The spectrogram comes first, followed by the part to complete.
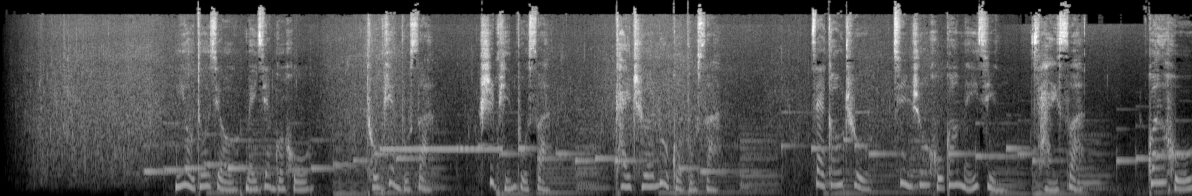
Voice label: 女; 彝海北岸蓝湾女成品

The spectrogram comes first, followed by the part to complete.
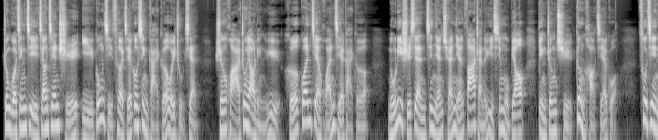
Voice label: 新闻

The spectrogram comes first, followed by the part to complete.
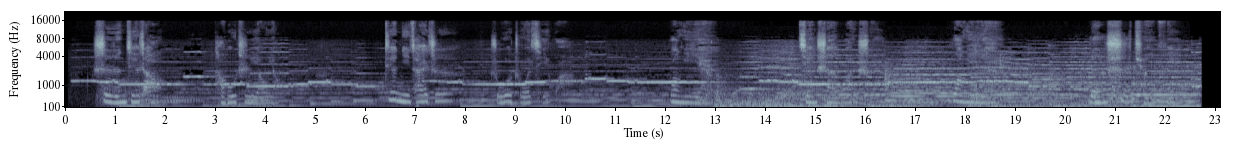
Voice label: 温柔

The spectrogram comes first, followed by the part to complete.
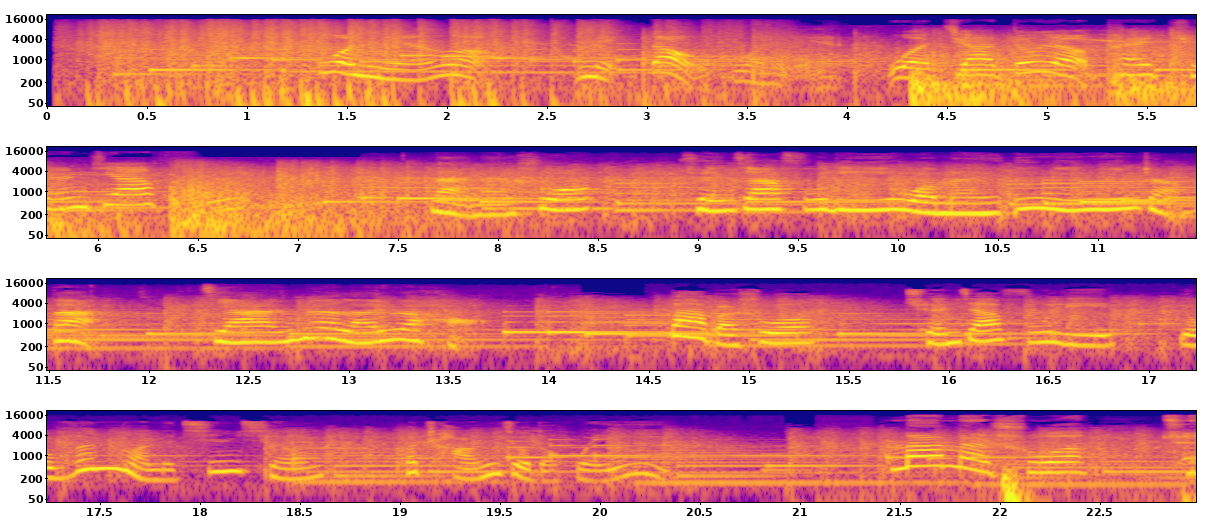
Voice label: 青春温暖; CCTV-少儿频道

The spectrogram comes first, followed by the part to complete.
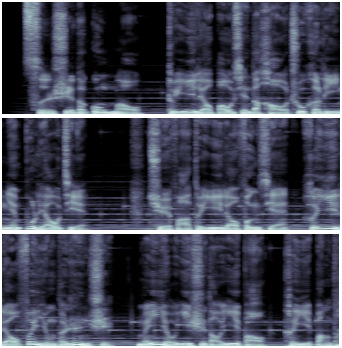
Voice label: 警示纪录

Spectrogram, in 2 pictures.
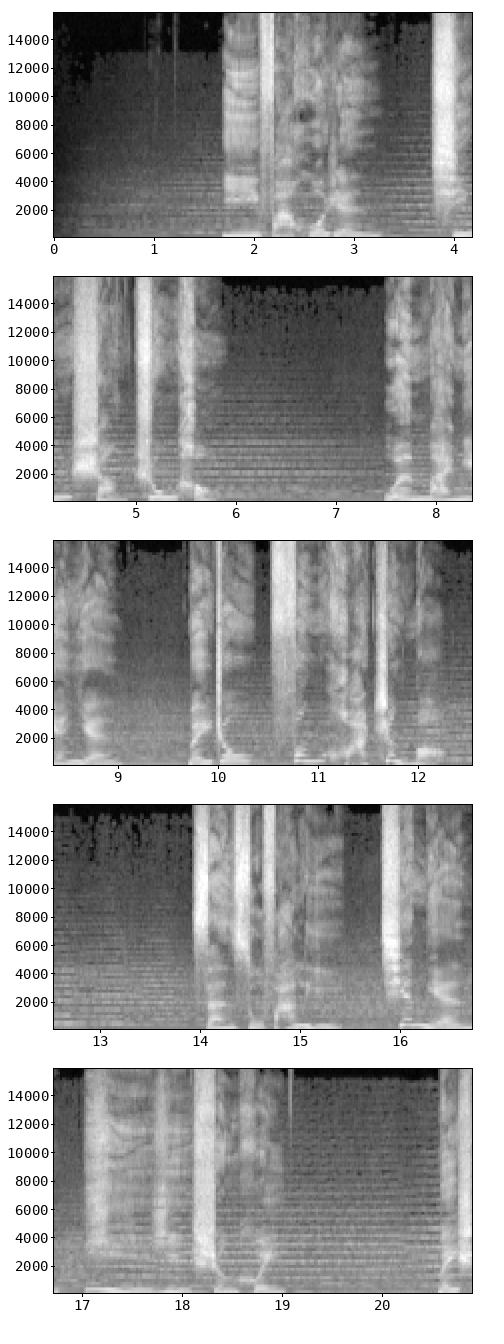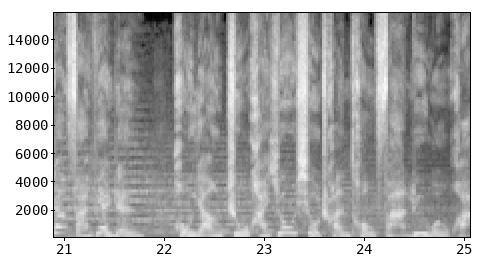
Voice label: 朗诵诗歌朗诵

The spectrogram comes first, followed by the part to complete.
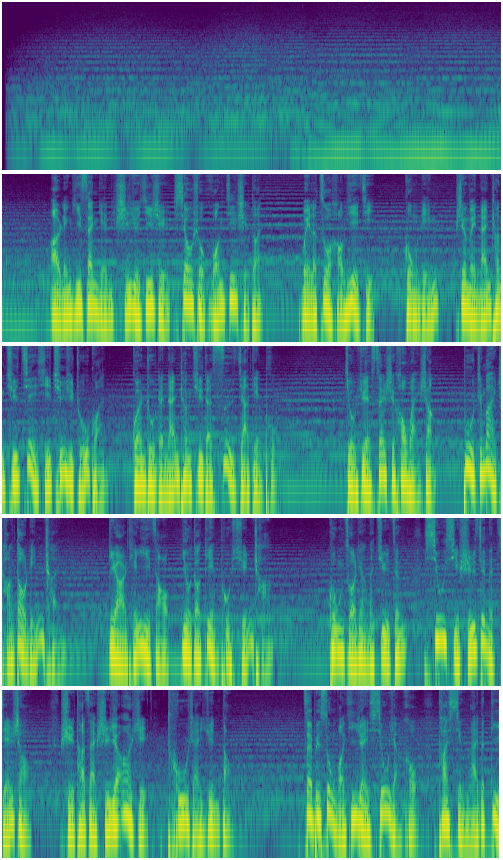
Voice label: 专题-颁奖-大气浑厚音乐

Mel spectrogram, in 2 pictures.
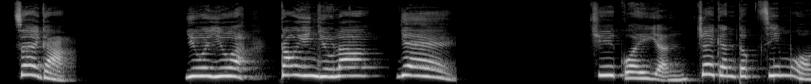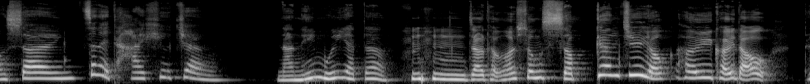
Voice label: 动画广告配音; 猪贵人

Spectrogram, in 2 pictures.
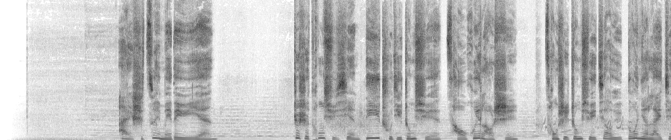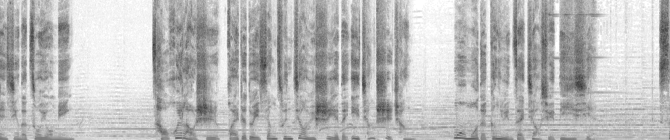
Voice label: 专题片人物解说

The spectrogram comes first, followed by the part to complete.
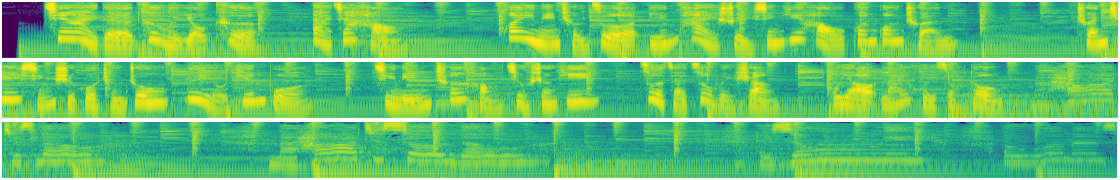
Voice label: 专题游艇提示亲切温暖

